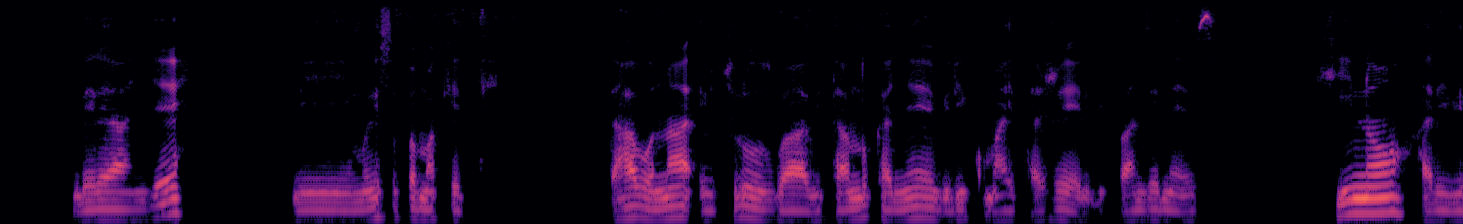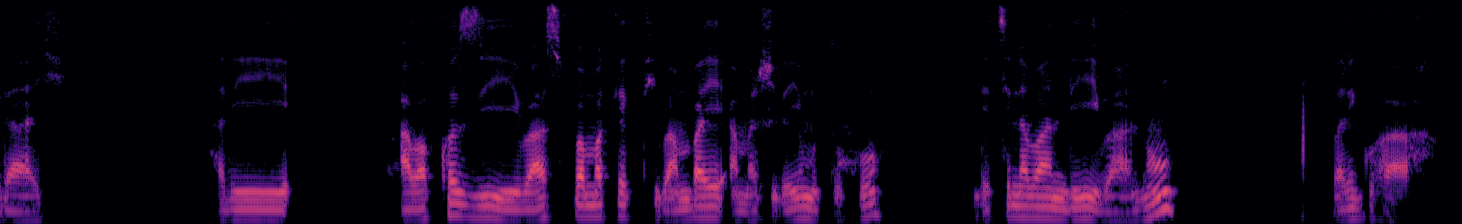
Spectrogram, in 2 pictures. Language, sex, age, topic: Kinyarwanda, male, 18-24, finance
